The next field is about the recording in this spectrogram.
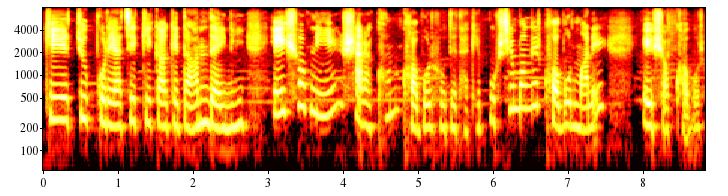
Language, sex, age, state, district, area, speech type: Bengali, female, 18-30, West Bengal, Dakshin Dinajpur, urban, spontaneous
